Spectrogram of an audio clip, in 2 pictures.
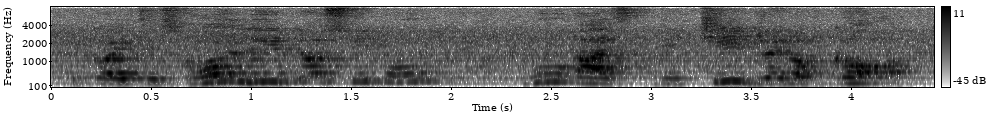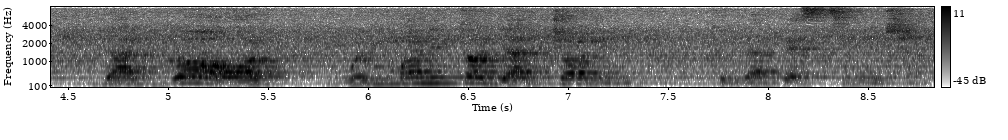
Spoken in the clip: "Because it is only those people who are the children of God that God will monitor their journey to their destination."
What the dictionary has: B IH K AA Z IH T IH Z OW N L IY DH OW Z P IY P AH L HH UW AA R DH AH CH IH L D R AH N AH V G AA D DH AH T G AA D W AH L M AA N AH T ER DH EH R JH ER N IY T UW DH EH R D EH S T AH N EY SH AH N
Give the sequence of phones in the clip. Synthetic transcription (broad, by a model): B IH K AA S IH T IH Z OW N L IY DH OW S P IY P AH L HH UW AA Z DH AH CH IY L D R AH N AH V G AA D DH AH T G AA D W AH L M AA N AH T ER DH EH JH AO N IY T UW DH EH D EH S T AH N EY SH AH N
